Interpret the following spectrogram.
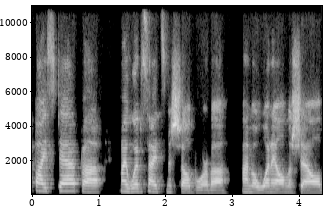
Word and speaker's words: Borba: My website's Michele Borba. I'm a 1L Michele. My last name Borba rhymes with Zorba.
